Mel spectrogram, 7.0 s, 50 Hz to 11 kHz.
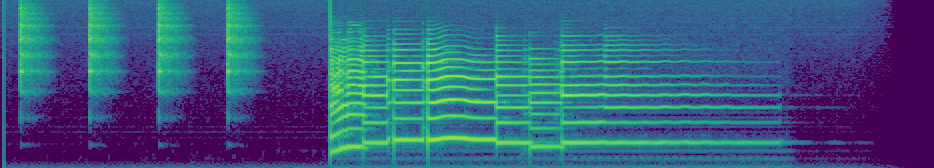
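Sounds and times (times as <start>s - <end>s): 
typical Box III guitar lick: 2.5s - 6.0s.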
